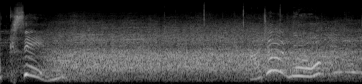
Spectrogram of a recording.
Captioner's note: audience groans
